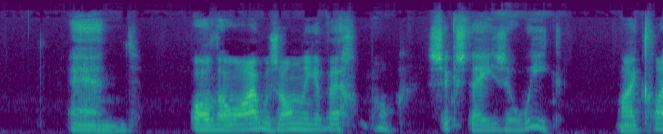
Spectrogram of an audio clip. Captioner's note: laughing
